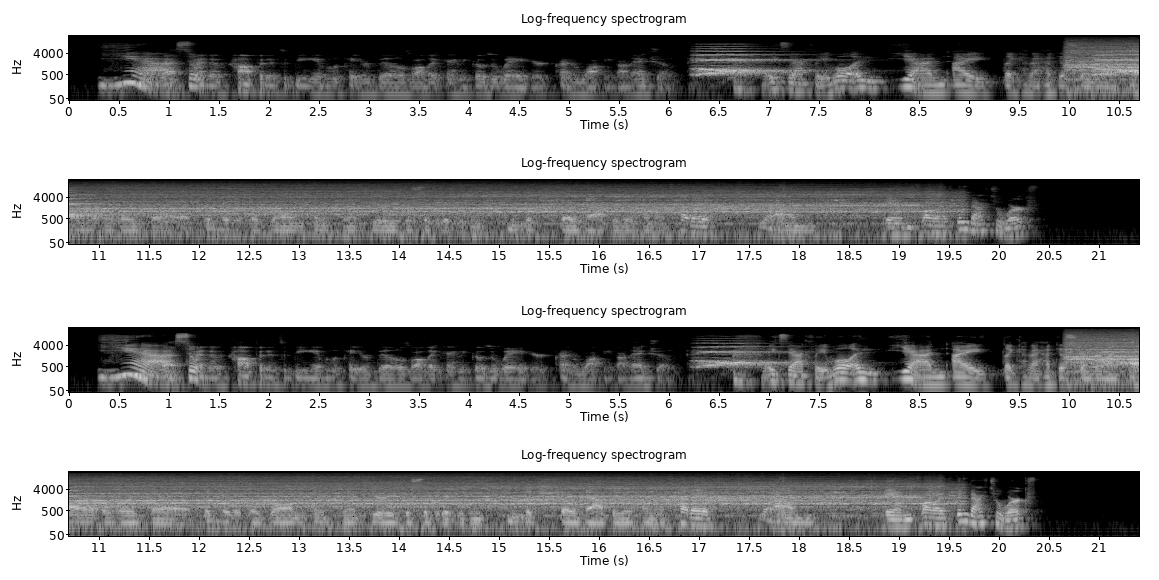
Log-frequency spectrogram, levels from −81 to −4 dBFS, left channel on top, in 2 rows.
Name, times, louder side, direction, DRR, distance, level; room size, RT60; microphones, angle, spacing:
voice 1, 0.3-1.3 6.6-18.1 18.8-20.4, right 5 dB, 85° right, 8 dB, 0.5 m, -31 dB
voice 2, 0.9-6.3 12.1-12.4 17.6-17.9, right 2 dB, 45° right, 2 dB, 0.9 m, -39 dB
sound 1, 6.2-7.6 10.2-11.6, left 2 dB, 90° left, 0.7 m, -29 dB
Toilet flush, 9.9-19.7, right 3 dB, 15° right, 0.3 m, -27 dB
3.3 x 2.1 x 3.9 m, 0.33 s
head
